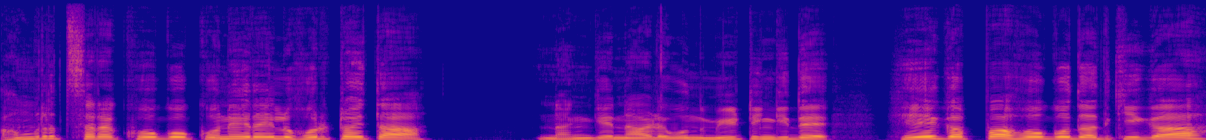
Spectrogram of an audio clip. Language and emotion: Kannada, fearful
